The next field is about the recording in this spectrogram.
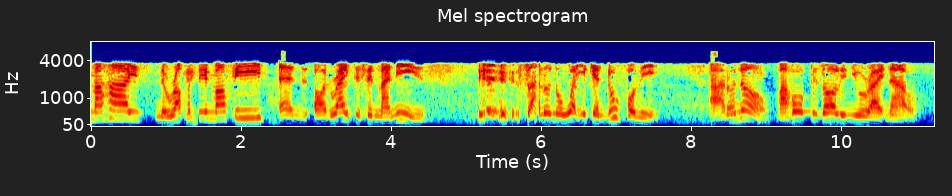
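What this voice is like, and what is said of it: Slight Caribbean island accent. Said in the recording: “you have a little bit of an island accent. Are you from one of the islands?”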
